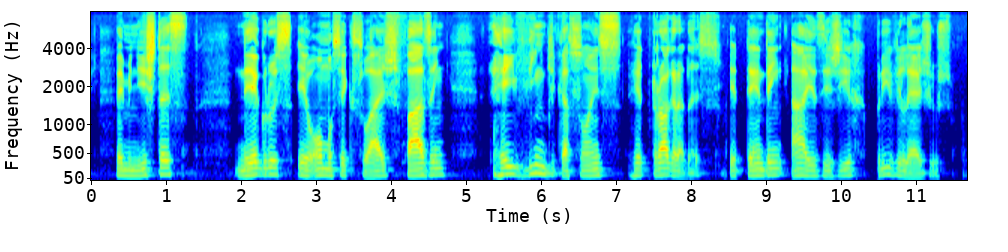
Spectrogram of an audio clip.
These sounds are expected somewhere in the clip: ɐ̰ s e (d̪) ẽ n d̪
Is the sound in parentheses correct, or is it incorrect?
incorrect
